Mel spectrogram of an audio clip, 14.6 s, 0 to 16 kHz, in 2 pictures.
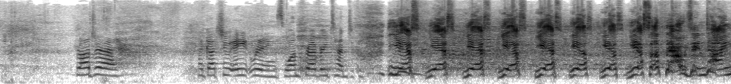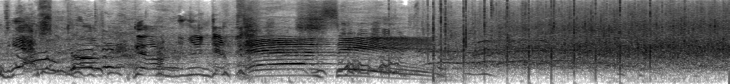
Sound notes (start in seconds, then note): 11.0 applause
